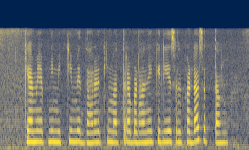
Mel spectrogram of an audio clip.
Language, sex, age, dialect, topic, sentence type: Hindi, female, 18-24, Awadhi Bundeli, agriculture, question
